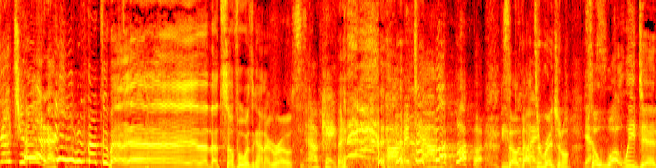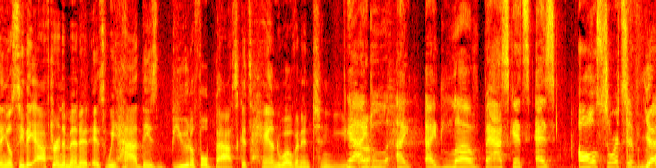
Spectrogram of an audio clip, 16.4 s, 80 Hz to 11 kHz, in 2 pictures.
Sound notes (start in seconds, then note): 2.0 groaning; 4.3 laughing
